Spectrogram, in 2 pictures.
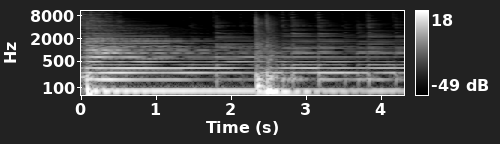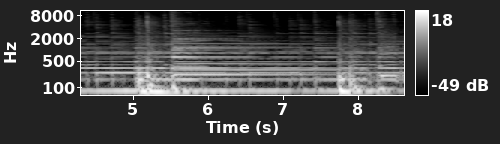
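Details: Acoustic guitar strumming and plucked chords, with no animal calls heard.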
